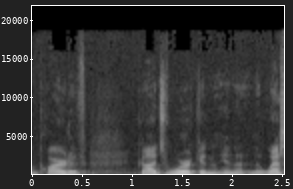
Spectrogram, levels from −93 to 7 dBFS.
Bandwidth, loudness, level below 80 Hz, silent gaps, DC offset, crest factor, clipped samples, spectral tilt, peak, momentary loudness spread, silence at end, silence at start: 19 kHz; -32 LUFS; -68 dBFS; none; under 0.1%; 18 dB; under 0.1%; -5.5 dB/octave; -12 dBFS; 19 LU; 0 s; 0 s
